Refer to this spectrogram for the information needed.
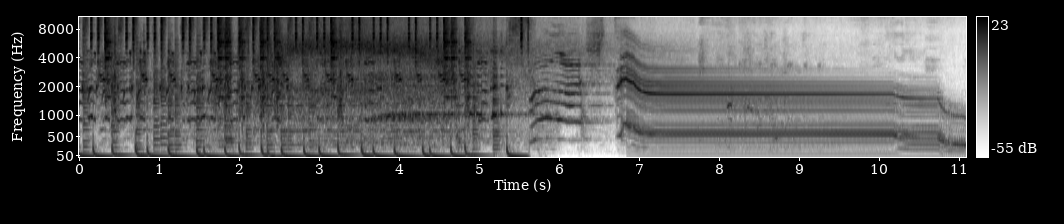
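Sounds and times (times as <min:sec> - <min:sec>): amplified guitar chord: 0:01.5 - 0:05.9.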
